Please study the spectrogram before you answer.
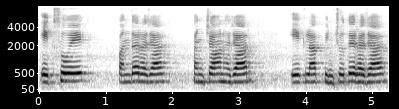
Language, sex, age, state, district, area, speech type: Gujarati, female, 30-45, Gujarat, Surat, urban, spontaneous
